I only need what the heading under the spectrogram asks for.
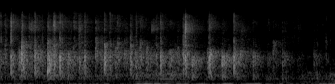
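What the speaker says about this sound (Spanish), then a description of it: "Aplausos para ellos." Applause from an audience at a virtual award ceremony for EsSalud innovation projects, a fairly faint, steady patter of claps running for a few seconds without talk.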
